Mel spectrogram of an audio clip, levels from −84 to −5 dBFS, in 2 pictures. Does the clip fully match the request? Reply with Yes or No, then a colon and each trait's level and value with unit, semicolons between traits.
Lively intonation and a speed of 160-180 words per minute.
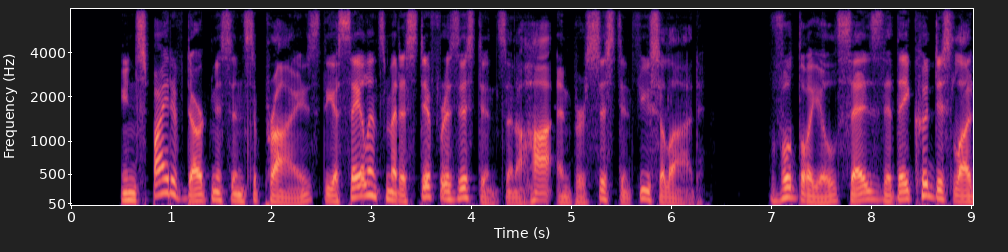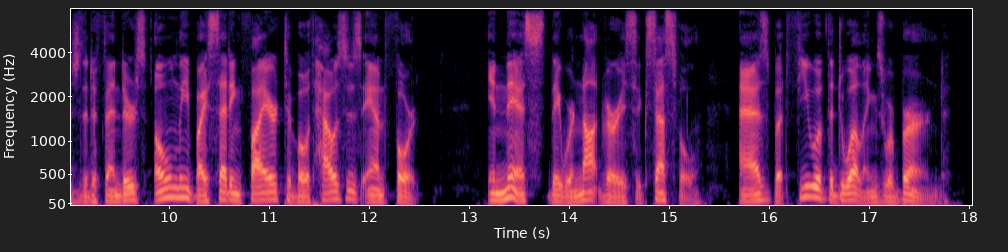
Yes: wide, 5.7 semitones; average, 165 wpm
